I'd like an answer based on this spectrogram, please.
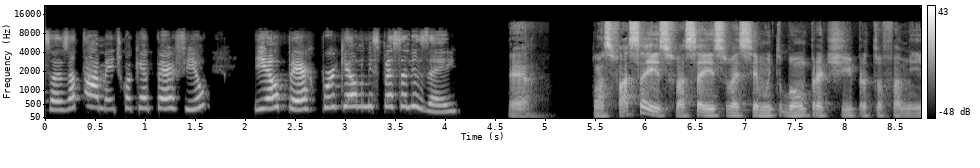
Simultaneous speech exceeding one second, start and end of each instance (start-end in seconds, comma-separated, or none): none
